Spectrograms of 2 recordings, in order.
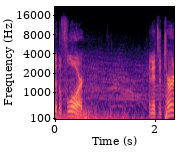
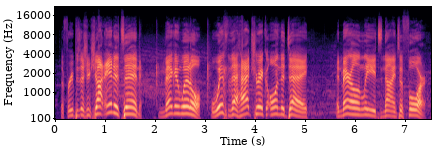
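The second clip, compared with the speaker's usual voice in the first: rising, louder and higher as the shot goes in; excited goal call; 5 semitones higher, 5 dB louder than usual. Real, not acted. Play-by-play announcer calling a hat-trick goal to viewers, excited and loud. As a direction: call the goal with real excitement, building to the score.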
